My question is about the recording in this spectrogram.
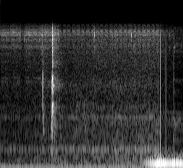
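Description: A faint steady buzzing hum from the home stereo, with a couple of clicks about half a second in. Near the end, the song starts on the Sony speakers with a deep bass note that swells up loud.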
